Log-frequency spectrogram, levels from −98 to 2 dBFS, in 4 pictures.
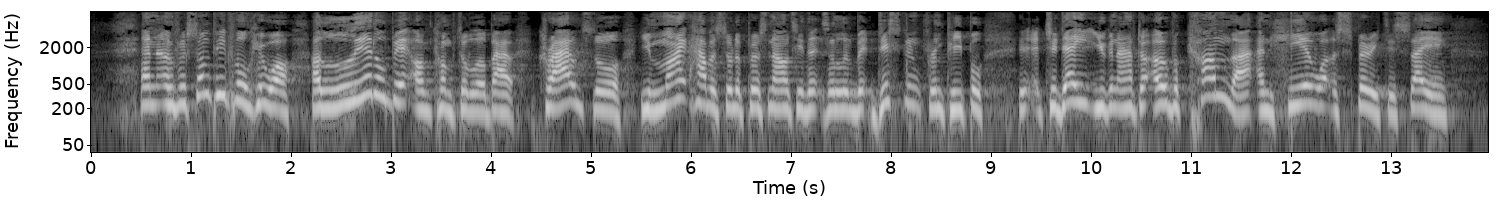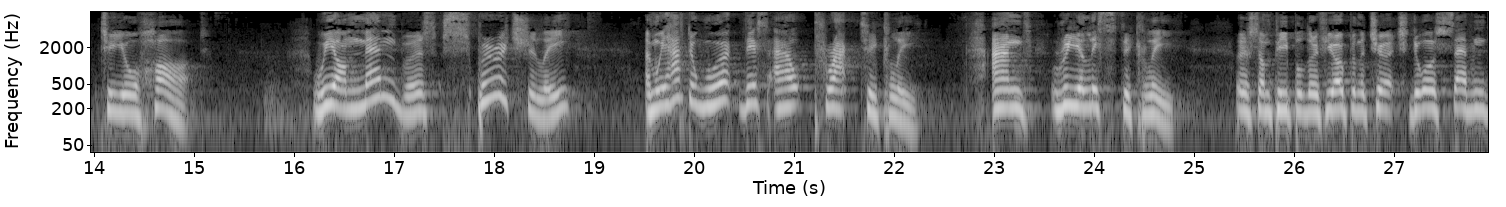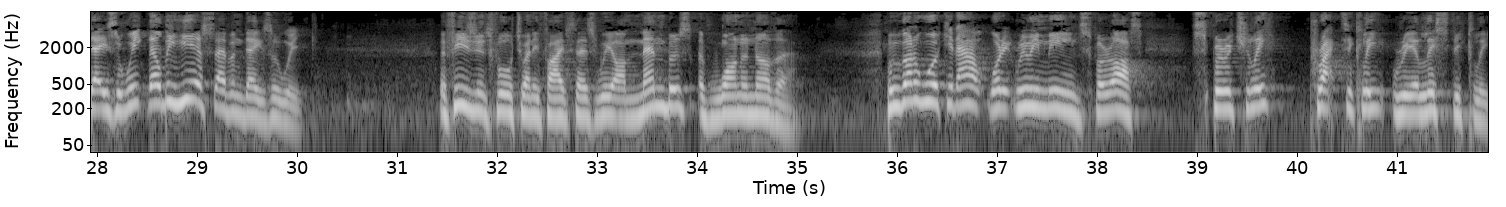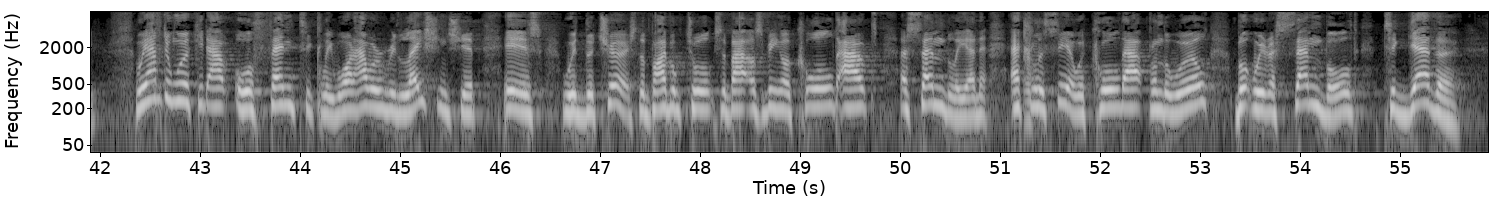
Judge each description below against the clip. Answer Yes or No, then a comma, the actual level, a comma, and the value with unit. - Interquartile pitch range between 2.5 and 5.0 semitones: Yes, average, 4.0 semitones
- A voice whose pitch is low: No, high, 195 Hz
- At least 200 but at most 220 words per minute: No, average, 155 wpm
